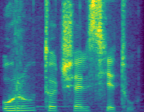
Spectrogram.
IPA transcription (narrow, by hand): u'ru to't͡ʃel sje'tu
